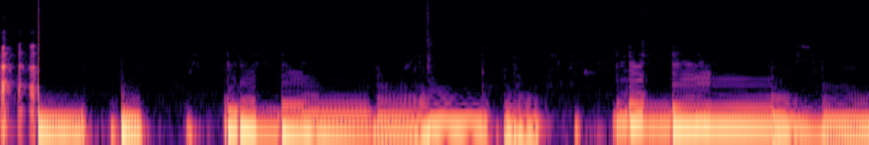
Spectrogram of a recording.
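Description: A cheap bass guitar being tried out plays alone: a short phrase of sustained low notes, with several smooth pitch glides between them and brief gaps between phrases, at a steady moderate volume.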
